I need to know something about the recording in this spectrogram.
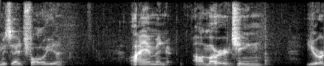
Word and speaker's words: Foglia: that correct i hope it's pronounced folia the g is silent oh it means foliage like in italian and uh now if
